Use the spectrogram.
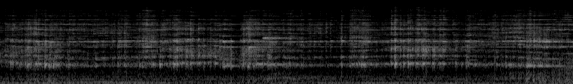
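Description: A small, shallow, empty stainless steel dish is held in gloved hands while a thin metal spoon or tool stirs, scrapes and taps against its inside. The result is a steady run of bright metallic scraping with light clinks that ring briefly around 3 kHz, and almost no low end.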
